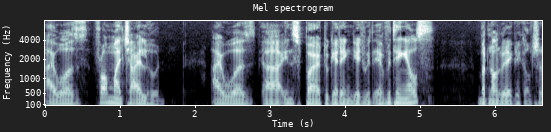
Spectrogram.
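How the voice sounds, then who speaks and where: A man with a Bangladeshi accent speaks with ordinary pitch variation on a very clean recording with a silent background. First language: Bengali. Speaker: agritech company founder. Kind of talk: panel talk. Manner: halting.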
